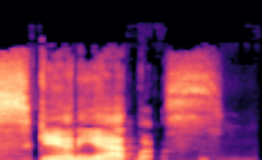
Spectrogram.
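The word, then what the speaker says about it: Skaneateles: The way that Amy says it's pronounced is Scaniatlas.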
